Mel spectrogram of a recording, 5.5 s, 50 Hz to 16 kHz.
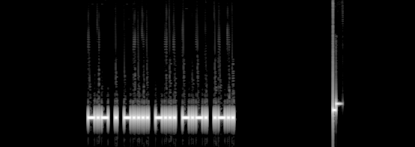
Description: Morse code, heard as a keyed tone, about 40 wpm, 700 Hz. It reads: KE6BCL
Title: USA Call Signs - 3x Character Spacing - 40wpm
